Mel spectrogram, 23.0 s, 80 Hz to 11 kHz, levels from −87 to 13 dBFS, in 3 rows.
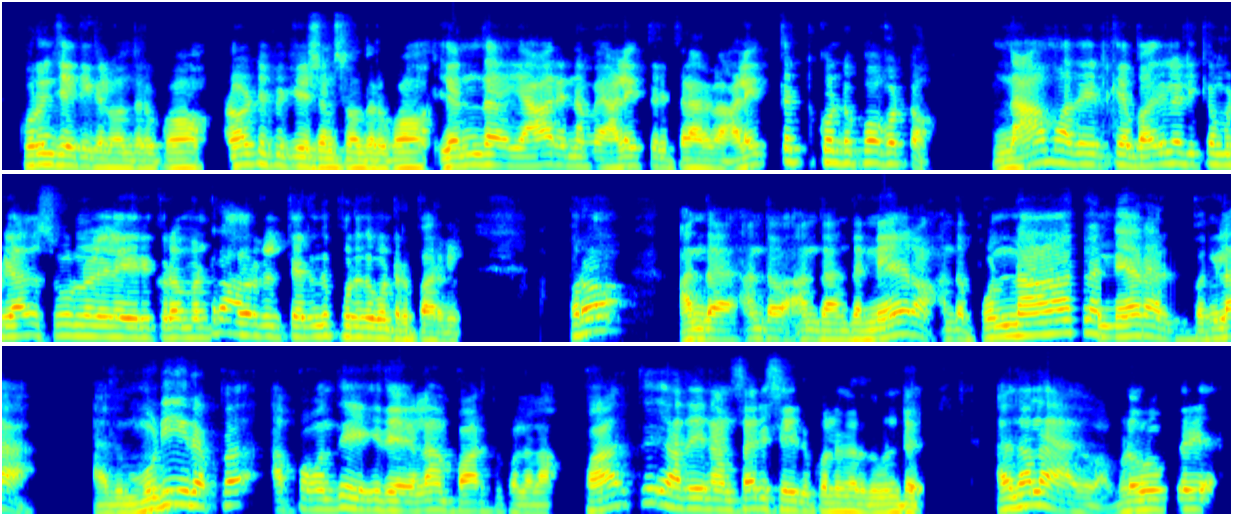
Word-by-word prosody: குறுஞ்செய்திகள் 150 -5 +1
வந்திருக்கும், 120 0 0 0.2
நோட்டிஃபிகேஷன்ஸ் 140 -6 0
வந்திருக்கும். 120 0 +3 0.2
எந்த 160 +3 0 0.2
யார் 155 +2 +2
நம்மை 135 -2 -3
அழைத்திருக்கிறார்கள், 125 -5 -1
அழைத்து 160 - -1 0.2
கொண்டு 190 -1 +1
போகட்டும். 175 -2 0 0.5
நாம 190 +10 +1
அதற்கு 165 -1 -2
பதிலளிக்க 165 +2 -1
முடியாத 170 +2 +3
சூழ்நிலையிலே 170 -2 +1
இருக்கிறோம் 150 0 0
என்று 150 - -7
அவர்கள் 170 -4 +1
தெரிந்து 160 +2 0
புரிந்து 155 -2 +3
கொண்டிருப்பார்கள். 120 -5 0 0.6
அப்புறம் 375 +3 +2 1.4
அந்த 125 +1 -1
நேரம் 195 +5 +2
அந்த 130 0 -3
பொன்னான 190 +7 +3
நேரம் 170 -1 +4
இருக்கு 130 -3 -12
பார்த்தீங்களா? 140 +5 +1 0.6
அது 105 +1 -5
முடியிறப்ப 205 - +1 0.4
அப்ப - - -21 0.2
வந்து 160 +4 -4 0.2
இதையெல்லாம் 140 0 +1
பார்த்துக் 130 -3 -1
கொள்ளலாம். 105 -1 -5 0.2
பார்த்து 205 - -1 0.2
அதை 165 -1 +1
நான் 145 -2 -3
சரி 160 0 +2
செய்து 140 -3 0
கொள்கிறது 120 -3 -1
உண்டு. 115 - +1 0.5
அதனால 200 +7 +4 0.2
அது 110 - -7
அவ்வளவு 135 - +2 0.2
பெரிய 155 0 +1
150 Hz, 125 wpm, -22 LUFS, 125-170 Hz, 1.4 s, நேரம்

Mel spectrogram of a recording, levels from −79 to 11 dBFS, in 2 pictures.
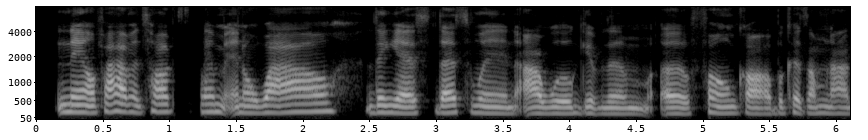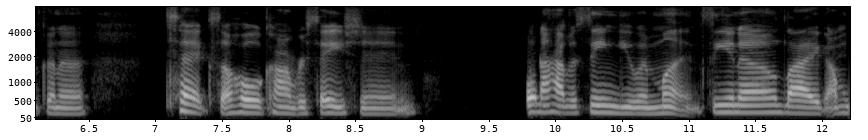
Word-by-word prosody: now 195 -2 +3
if 180 - -3
I 200 - +5
haven't 200 -4 +3
talked 205 +1 0
to 210 - -25
them 205 -1 -2
in 170 - -4
a 175 - 0
while, 205 +5 +2 0.2
then, 185 0 -1
yes, 165 -1 +2
that's 185 +1 0
when 165 -3 -2
I 165 - +3
will 160 0 0
give 170 -2 -6
them 155 -1 -3
a 160 -1 +1
phone 165 +2 -2
call - - +1
because 165 +1 -5
I'm 170 +1 -3
not 160 0 -3
gonna 155 -2 -4 0.6
text 205 -8 +1
a - - +4
whole 175 -2 +4
conversation 160 -2 -3 0.8
when 195 +1 +7
I 195 - +3
haven't 175 -3 0
seen 185 -1 -1
you 160 -1 0
in 155 0 -1
months, 170 0 -2
you 190 0 +1
know, 190 0 +2
like, 165 -3 +4
I'm 175 - -3
175 Hz, 195 wpm, -24 LUFS, 160-190 Hz, 0.8 s, when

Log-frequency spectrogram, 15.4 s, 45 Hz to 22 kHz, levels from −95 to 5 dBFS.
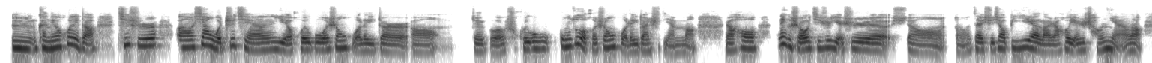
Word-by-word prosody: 嗯， 195 -3 +2
肯 195 0 +1
定 210 +3 +3
会 275 +1 +2
的， - - +1 0.3
其 270 - -1
实， 255 -2 +3 0.3
呃， 215 0 +2
像 255 +3 +4
我 185 -6 +6
之 255 +9 -2
前 175 -6 -2
也 160 -4 +3
回 175 +3 +3
国 170 0 +2
生 205 +3 0
活 205 -8 -2
了 155 +1 0
一 150 - -3
阵 155 +1 -1
儿， 140 -1 -1
呃， 140 -1 -4 0.5
这 150 -2 -4
个 130 +2 -2 0.2
回 180 - 0
国 185 +1 +2
工 185 -1 -7
工 235 0 +1
作 290 +1 +5
和 155 - -4
生 210 +7 0
活 225 - -2
了 145 - -1
一 145 - -1
段 150 0 -2
时 - - -8
间 120 - -9
嘛， 135 -1 -7 0.4
然 160 -1 +1
后 190 +1 +2 0.2
那 295 +2 +3
个 240 - +1
时 205 -5 +1
候 180 +3 +7
其 195 +1 -6
实 210 +1 -2
也 175 - +1
是 170 -4 +1
想， 150 -4 -7 0.5
呃， 125 - -11
在 180 -1 +2
学 170 0 -2
校 185 +2 +3
毕 195 +1 -6
业 205 -4 +5
了， 145 -2 +1
然 140 0 -1
后 175 +4 +1
也 155 - +1
是 165 - -2
成 165 +3 -4
年 190 -3 -1
了。 - - 0
180 Hz, 245 characters per minute, -23 LUFS, 160-210 Hz, 0.5 s, 候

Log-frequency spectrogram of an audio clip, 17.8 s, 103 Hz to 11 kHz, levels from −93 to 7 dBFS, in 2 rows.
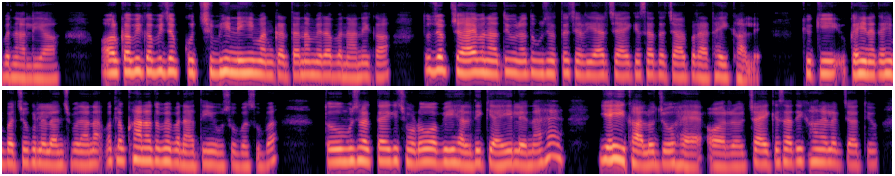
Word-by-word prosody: बना 175 -2 -3
लिया 160 -1 -6 0.5
और 220 - +4
कभी-कभी 235 0 +4
जब 230 - +1
कुछ 220 0 -2
भी 225 +2 +5
नहीं 220 0 +6
मन 205 -2 +1
करता 195 0 -2
ना 200 +1 -1
मेरा 195 -1 -1
बनाने 180 0 -4
का 180 0 -6 0.4
तो 250 - -2
जब 255 +1 +5
चाय 225 -2 +5
बनाती 220 0 +1
हूँ 220 - 0
ना 205 - -1
तो 220 - -4
मुझे 210 0 -2
लगता 210 +1 -3
है 215 - -2
चल 205 -2 -4
यार 195 0 -1
चाय 190 -1 -4
के 195 - -6
साथ 195 0 -4
अचार 180 -2 -4
पराठा 175 -1 -5
ही 175 -1 -1
ख़ा 160 - -3
ले। 180 - -10 0.4
क्योंकि 210 0 0 0.2
कहीं 205 0 +6
न 200 - +2
कहीं 205 +1 +2
बच्चों 190 +1 -1
के 200 - -2
लिए 195 - 0
लंच 180 0 -3
बनाना 185 0 -3
मतलब 220 +1 -2
ख़ाना 225 -2 +4
तो 215 -1 -1
मैं 215 0 +3
बनाती 180 -1 -4
हूँ 175 -2 -4
सुबह-सुबह। 170 +2 -8 0.5
तो 205 +1 +4
मुझे 215 +1 +3
लगता 215 0 +2
है 210 - +3
कि 220 - 0
छोड़ो 205 -1 0
अभी 200 0 +1
हेल्दी 185 +1 -1
क्या 185 0 0
ही 175 +2 0
लेना 180 -1 0
है, 265 +2 -3 0.4
यही 235 0 +7
ख़ा 195 -4 +1
लो 175 +1 0
जो 185 - 0
है 165 -3 -3
और 165 -1 -3
चाय 185 -2 +1
के 200 +2 -5
साथ 200 -1 -1
ही 210 - +1
ख़ाने 210 -1 -1
लग 195 -2 -3
जाती 180 0 -7
हूँ। 185 - -13
195 Hz, 255 wpm, -21 LUFS, 180-215 Hz, 0.5 s, यही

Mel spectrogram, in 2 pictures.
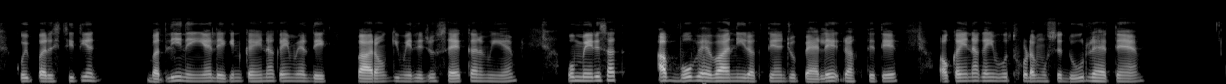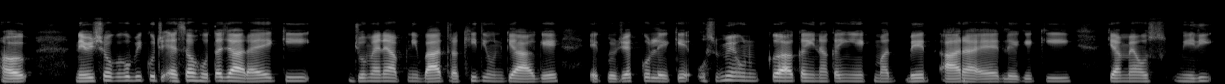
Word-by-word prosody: कोई 155 - -3
परिस्थितियाँ 160 +4 -1 0.5
बदली 160 +7 0
नहीं 150 -2 -2
हैं, 155 +1 +2
लेकिन 150 +1 -3
कहीं 150 0 -1
न - - -2
कहीं 155 +1 0
मैं 155 -1 -5
देख 140 -2 -1 0.3
पा 135 -1 +8
रहा 140 +1 +2
हूँ 145 - -12
कि 155 - -8
मेरे 145 0 -4
जो 155 +2 -9
सहकर्मी 145 0 -1
हैं, 150 +3 -6 0.6
वो 175 - -1
मेरे 175 0 +3
साथ 190 +2 +1 0.5
अब 175 -2 +7
वो 170 +3 +1
व्यवहार 160 -3 +4
नहीं 160 -1 -4
रखते 150 +1 -2
हैं, 150 0 -2
जो 150 0 -7
पहले 130 +6 +2
रखते 145 0 -4
थे 150 +1 +3 0.5
और 140 - +2
कहीं 160 +1 +4
न 175 - +2
कहीं 170 0 -1
वो 165 +1 -7
थोड़ा 155 - -1
मुझसे 145 0 -6
दूर 145 +4 -7
रहते 150 -2 0
हैं। 140 0 +3 0.9
अ, 140 0 +6 0.5
निवेशकों 160 +5 +5
को 185 - -2
भी 190 +1 -5
कुछ 190 0 -4
ऐसा 165 +2 +3
होता 175 +2 +2
जा 160 -2 +10
रहा 140 - +1
है 155 +2 +3
कि 165 +1 -4 0.4
जो 155 -1 -5
मैंने 160 0 +4
अपनी 155 0 -1
बात 140 0 +5
रखी 135 +6 -4
थी 170 - -6
उनके 145 -1 -3
आगे, 140 +3 +3 0.3
एक - - -5
प्रोजेक्ट 145 +3 -1
को 165 - -4
लेके, 150 0 -2
उसमें 170 +4 -3
उनका 170 -2 +2
कहीं 155 -1 +2
न 150 - -2
कहीं 150 0 -3
एक 150 - -3
मतभेद 145 +2 -1 0.2
आ 130 0 +7
रहा 140 0 +4
है, 130 +2 +2
लेके 130 +1 -5
कि 150 0 -4 0.4
क्या 150 -1 +5
मैं 145 0 -1
उस 145 0 -7
मेरी 150 +2 -5
150 Hz, 200 wpm, -26 LUFS, 145-160 Hz, 0.9 s, जा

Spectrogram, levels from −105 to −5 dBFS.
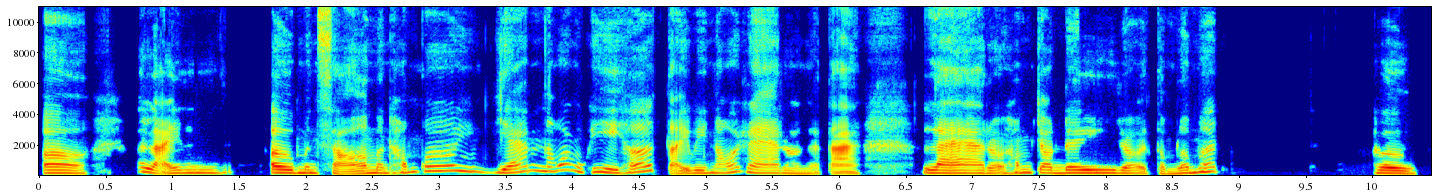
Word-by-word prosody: Ờ, 185 -3 +3 0.4
với 260 - +1
lại, 220 - +3
ừm, 195 0 -3 0.4
ừ, 200 -1 +7
mình 195 0 +1
sợ 145 0 -1
mình 185 0 -1
hổng 190 +7 -4
có 320 +4 0 0.3
dám 225 +11 -1
nói 350 +6 -3
một 270 - -3
cái 250 - -2
gì 220 -4 +2
hết, 260 - 0
tại - - -1
vì 180 0 -1
nói 200 +6 -3
ra 185 -5 -1
rồi 165 -2 -5
người 155 - -9
ta 90 -1 +3 0.5
la 180 -1 +3
rồi 170 - -2
hổng 210 -1 -2
cho 195 -3 0
đi 195 +1 +3
rồi 175 -1 -1
tùm 145 0 -6
lum 180 +4 0
hết. 255 +4 0 1.1
Ừ, 175 -4 +5
190 Hz, 190 wpm, -24 LUFS, 180-220 Hz, 1.1 s, ừ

